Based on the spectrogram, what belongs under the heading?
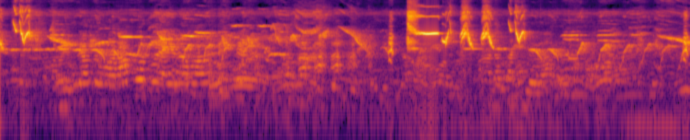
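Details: Oriental magpie-robin in Indonesia singing loudly, used to provoke other magpie-robins into singing: varied whistled slurs, rising and falling notes and sharp chips, with people talking quietly in the background.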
